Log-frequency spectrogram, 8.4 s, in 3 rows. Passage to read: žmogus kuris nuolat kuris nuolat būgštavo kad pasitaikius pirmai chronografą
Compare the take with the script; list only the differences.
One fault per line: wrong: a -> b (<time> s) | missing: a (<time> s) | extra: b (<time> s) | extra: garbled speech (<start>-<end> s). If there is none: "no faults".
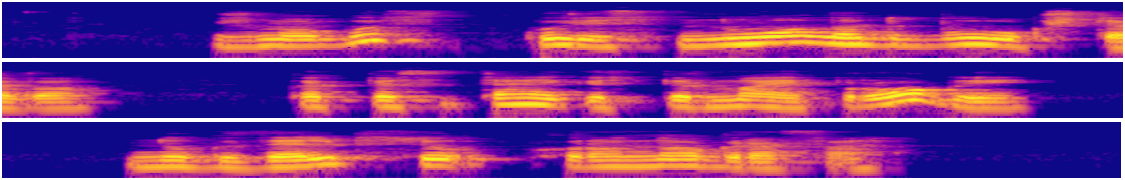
missing: kuris nuolat (2.2 s)
extra: progai nugvelbsiu (4.9 s)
